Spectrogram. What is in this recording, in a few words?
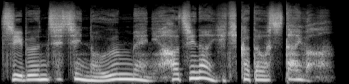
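start, Japanese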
